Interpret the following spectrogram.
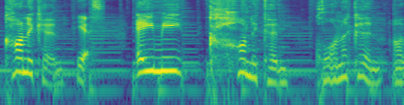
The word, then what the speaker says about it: Conachan: Conachan. Conachan.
